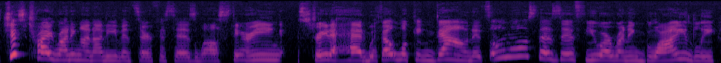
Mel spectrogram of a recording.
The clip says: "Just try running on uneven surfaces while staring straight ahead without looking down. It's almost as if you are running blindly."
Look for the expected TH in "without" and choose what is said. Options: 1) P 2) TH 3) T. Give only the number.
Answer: 2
